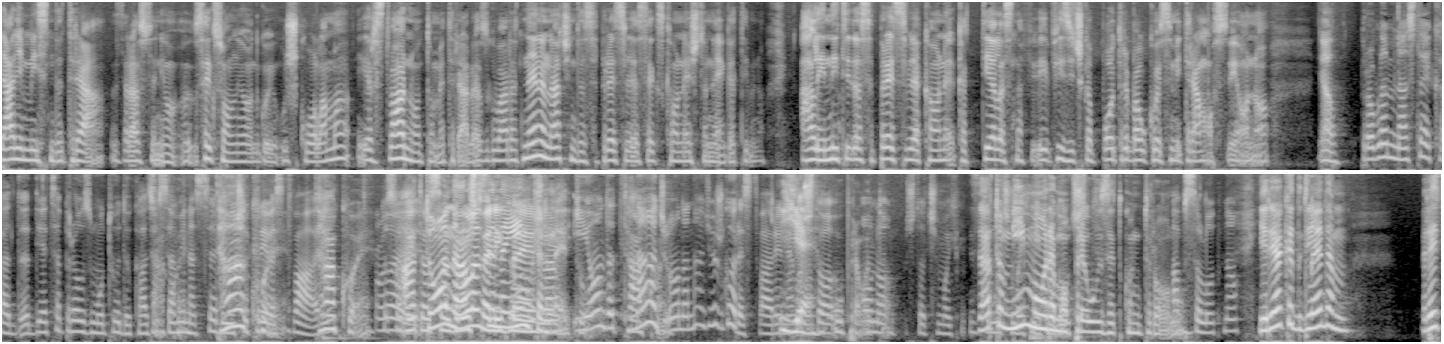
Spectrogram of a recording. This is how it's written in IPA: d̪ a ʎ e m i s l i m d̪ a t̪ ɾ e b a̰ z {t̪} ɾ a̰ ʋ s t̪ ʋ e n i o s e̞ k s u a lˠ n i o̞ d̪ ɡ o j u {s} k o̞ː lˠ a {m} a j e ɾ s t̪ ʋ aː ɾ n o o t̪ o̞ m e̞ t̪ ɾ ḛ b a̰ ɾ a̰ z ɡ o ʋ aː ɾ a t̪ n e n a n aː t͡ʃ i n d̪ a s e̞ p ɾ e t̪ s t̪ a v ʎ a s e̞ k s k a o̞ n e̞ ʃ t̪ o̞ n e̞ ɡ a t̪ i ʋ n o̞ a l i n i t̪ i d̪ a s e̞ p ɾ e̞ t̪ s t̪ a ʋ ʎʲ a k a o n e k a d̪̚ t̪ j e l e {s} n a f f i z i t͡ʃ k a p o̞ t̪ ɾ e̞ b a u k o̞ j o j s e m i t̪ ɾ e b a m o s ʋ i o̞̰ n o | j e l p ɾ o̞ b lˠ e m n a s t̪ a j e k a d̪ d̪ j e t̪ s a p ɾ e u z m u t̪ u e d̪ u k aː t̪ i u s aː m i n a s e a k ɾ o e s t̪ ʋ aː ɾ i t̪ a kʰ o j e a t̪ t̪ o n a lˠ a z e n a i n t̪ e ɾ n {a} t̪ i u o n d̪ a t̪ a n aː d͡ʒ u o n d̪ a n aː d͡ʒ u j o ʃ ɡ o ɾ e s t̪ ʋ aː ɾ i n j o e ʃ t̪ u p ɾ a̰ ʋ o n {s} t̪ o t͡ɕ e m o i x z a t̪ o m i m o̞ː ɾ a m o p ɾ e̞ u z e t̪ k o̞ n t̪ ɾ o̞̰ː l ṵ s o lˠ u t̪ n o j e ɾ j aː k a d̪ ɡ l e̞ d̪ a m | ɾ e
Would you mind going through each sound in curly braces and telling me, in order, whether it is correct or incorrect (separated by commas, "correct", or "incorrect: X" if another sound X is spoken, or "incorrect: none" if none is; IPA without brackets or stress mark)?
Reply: incorrect: d̪, incorrect: ʃ, correct, correct, incorrect: e, incorrect: ʃ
